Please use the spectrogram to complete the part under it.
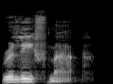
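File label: "relief map", British English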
